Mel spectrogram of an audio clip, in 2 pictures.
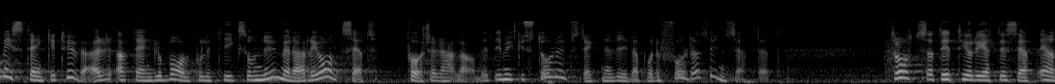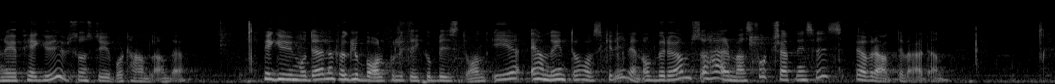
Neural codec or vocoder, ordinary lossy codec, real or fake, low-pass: none; none; real; none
